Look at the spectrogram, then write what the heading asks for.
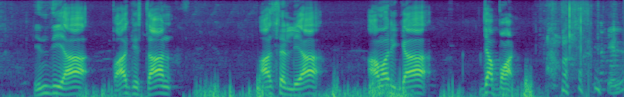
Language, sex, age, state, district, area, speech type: Tamil, male, 60+, Tamil Nadu, Kallakurichi, urban, spontaneous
